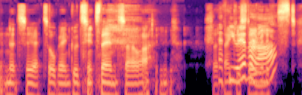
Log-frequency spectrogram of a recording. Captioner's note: laughs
